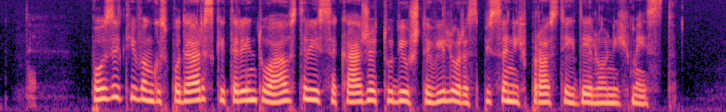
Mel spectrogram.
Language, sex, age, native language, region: Slovenian, female, 30-49, Slovenian, Central Slovenia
